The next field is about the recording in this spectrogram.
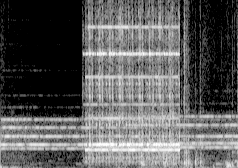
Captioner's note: phone rings again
